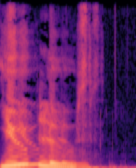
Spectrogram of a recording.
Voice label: you lose, announcer

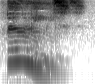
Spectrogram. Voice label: boomies, announcer

